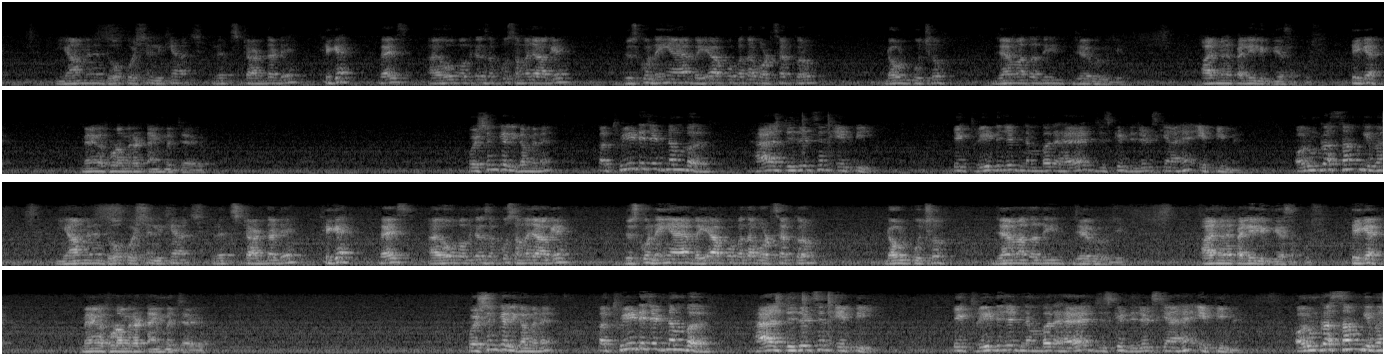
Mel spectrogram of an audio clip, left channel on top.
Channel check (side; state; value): left; quieter; 8.9 dB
